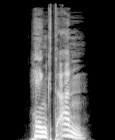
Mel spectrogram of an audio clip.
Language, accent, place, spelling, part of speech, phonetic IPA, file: German, Germany, Berlin, hängt an, verb, [ˌhɛŋt ˈan], De-hängt an.ogg
- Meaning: inflection of anhängen: 1. third-person singular present 2. second-person plural present 3. plural imperative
